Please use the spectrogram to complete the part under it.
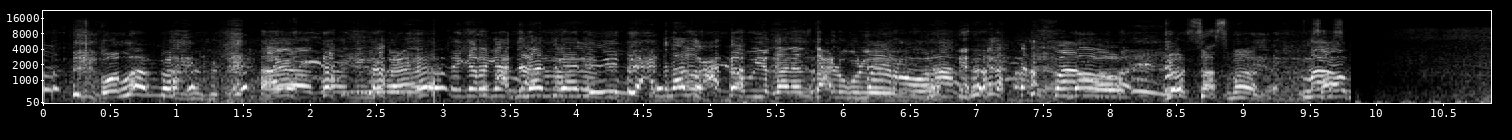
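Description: Young men talk with animation close by.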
